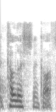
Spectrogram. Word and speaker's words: Kalashnikovs: Kalashnikovs? – Yeah, Kalashnikovs.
